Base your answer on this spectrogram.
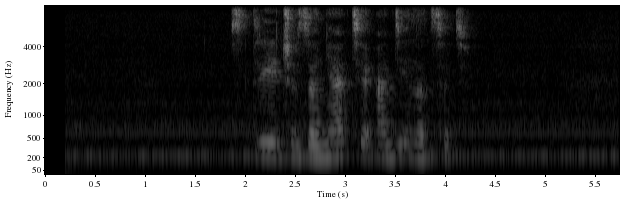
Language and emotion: Russian, neutral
